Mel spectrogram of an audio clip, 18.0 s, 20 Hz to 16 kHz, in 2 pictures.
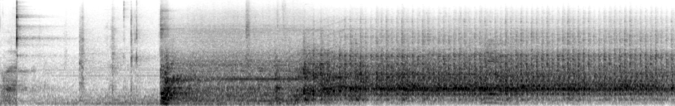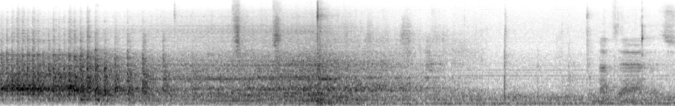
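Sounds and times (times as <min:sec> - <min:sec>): lathe gearbox clattering: 0:02.2 - 0:15.8.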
